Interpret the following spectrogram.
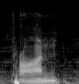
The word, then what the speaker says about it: prawn: has done to me prawn it's a purposeful misspelling of porn when it's spelled p r 0 n but it's a prawn as in like pawn with an r in between the p and the a and pawn uh yeah enter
